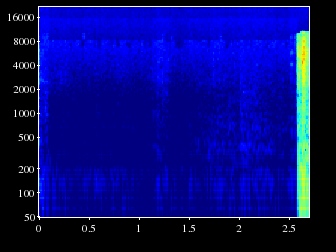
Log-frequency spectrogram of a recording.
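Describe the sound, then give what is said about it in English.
Near silence with faint rustling, then a studio door opens at the very end with a sudden, loud clack of the latch. “And here, let me open the door for you here again.”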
